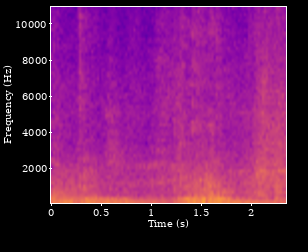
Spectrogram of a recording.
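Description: A low, steady sustained chord, like a soft keyboard pad, that shifts slightly partway through, with faint voice sounds near the end.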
